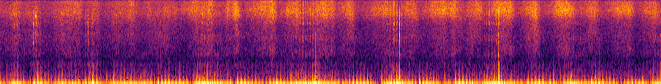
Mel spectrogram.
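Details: Purring from a domestic cat being rubbed, Will, a black male aged nine, or Anzu, a tortoiseshell Munchkin female aged two. A throaty, low buzzing rumble in breath-paced waves, with a few soft clicks.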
